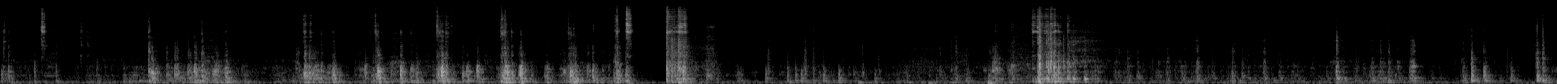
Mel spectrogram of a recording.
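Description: Pliers and hands loosening the nuts of braided steel supply lines from brass shut-off valves, disconnecting a sink's water supply: scattered metal clicks, knocks and scrapes, with louder knocks about seven and ten and a half seconds in.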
